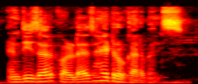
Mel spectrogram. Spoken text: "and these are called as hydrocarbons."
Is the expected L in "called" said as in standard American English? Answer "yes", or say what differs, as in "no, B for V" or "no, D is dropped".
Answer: yes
